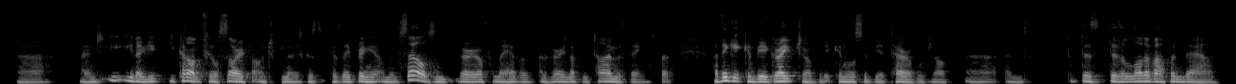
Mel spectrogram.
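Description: A man with a British accent speaks very fast at a medium pitch with fairly even intonation. His tone is dark and mellow, somewhat breathy, over a quiet background. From UK. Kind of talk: casual interview chat. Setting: video call.

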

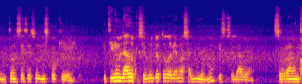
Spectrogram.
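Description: Noticeable background noise behind a man at medium pitch with fairly even intonation. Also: big swings in loudness. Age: 40s. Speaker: audio engineer and record producer. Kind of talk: casual chat.

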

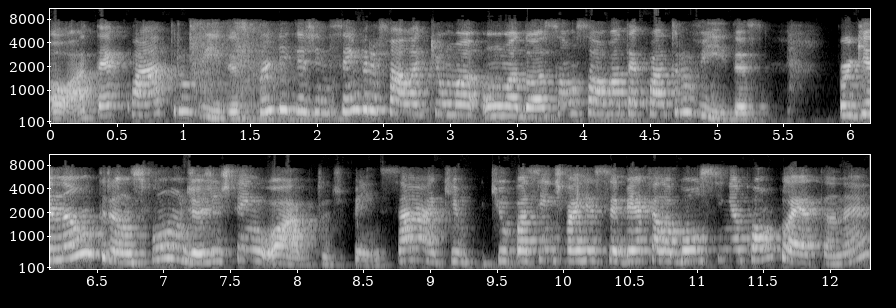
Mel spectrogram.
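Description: Speaking at a moderate pace, a woman with a high pitch makes very wide pitch swings and big swings in loudness. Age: 30s. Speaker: blood bank donor relations worker. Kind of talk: radio interview.

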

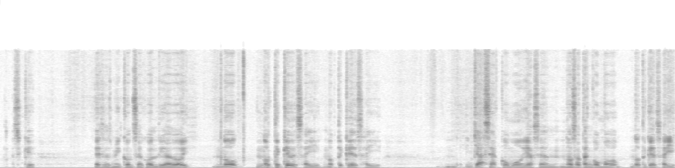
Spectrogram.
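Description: With a northern Mexican accent, a man talks at a fairly quick pace but leaves long, frequent pauses. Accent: northern Mexican (Monterrey) Spanish. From Monterrey, Nuevo León, Mexico. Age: young. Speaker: podcast host. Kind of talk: casual solo talk show monologue. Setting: live stream. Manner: casual, slangy, with filler hesitations.

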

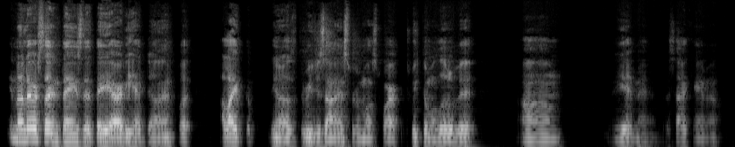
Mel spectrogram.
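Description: In an American accent, a man with an ordinary speaking voice talks at a moderate pace and medium pitch, with ordinary pitch variation, big swings in loudness, and a dry, close sound with no echo. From Cincinnati, Ohio, US Midwest. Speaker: sneaker shop owner. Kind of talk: casual chat.

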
